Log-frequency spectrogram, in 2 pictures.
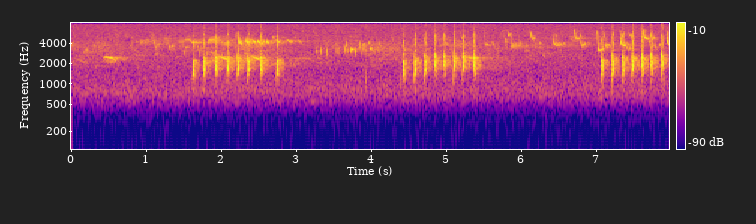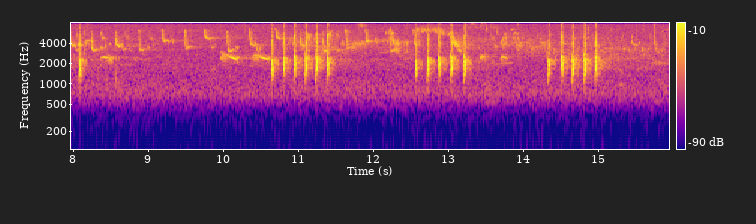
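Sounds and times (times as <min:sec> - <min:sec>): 
other birds' song: 0:00.0 - 0:15.9
common blackbird chinking: 0:01.6 - 0:15.9.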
